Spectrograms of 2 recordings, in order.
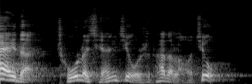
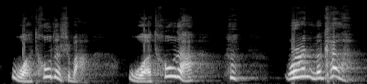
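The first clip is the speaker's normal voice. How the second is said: loud, affronted challenge; huffy, voice rising high; fuming; 9 semitones higher, 6 dB louder than usual. A narrator's reading. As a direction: throw the accusation back angrily. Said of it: "气冲冲地回到房里".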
